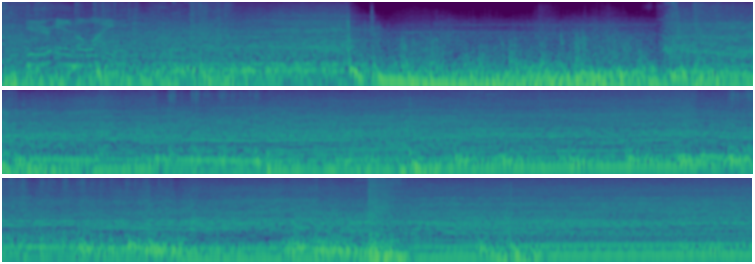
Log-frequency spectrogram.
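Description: NASCAR race cars tearing through an urban street circuit in Honolulu, Hawaii, in The Crew Motorfest, engines droning and revving continuously close by, with a brief muffled dip partway through.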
